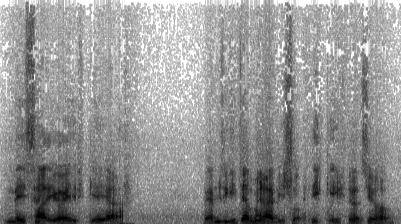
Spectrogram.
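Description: A man telling a story casually, in a halting way, often repeating words. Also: medium pitch, expressive, creaky, slight background noise, low-quality recording.

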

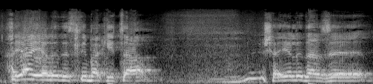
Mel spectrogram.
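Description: A man's voice: high voice, fairly even intonation, vocal fry, slight background noise. A man who teaches teenage boys gives an emphatic religious talk on raising children. He tells a personal story, and his voice jumps up on the points he stresses.

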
